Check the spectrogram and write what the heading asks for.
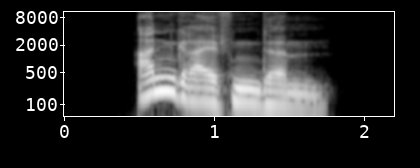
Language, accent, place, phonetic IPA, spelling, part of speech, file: German, Germany, Berlin, [ˈanˌɡʁaɪ̯fn̩dəm], angreifendem, adjective, De-angreifendem.ogg
- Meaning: strong dative masculine/neuter singular of angreifend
